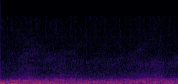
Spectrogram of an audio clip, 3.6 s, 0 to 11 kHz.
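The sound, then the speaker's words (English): A steady, dense rumble of a field of late model race car engines idling and revving together before the start of a 60-lap race at East Bay Raceway Park, loud and continuous with strong low-end drone and no voices. “what an awesome field of race cars we've got getting ready to go for 60 laps here.”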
